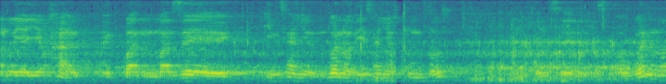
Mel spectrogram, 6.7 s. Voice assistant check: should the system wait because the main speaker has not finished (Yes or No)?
Yes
